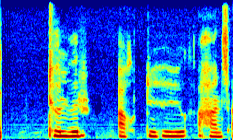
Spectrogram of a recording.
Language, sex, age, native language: Icelandic, male, 10, Icelandic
